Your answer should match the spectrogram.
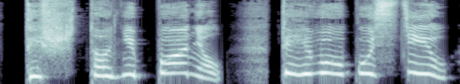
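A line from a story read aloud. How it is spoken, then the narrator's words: Shouting. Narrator (Russian): закричала Вики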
